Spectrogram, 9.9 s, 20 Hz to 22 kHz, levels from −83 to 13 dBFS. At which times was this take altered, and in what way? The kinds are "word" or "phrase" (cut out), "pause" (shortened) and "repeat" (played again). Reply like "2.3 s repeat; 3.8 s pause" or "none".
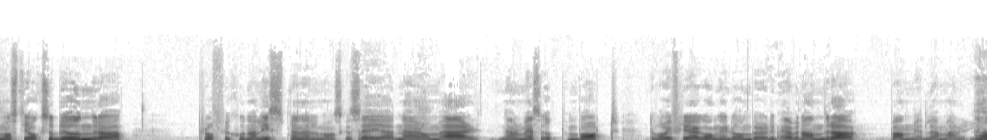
6.3 s pause; 7.8 s word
